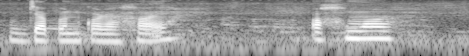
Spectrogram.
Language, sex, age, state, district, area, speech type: Assamese, female, 45-60, Assam, Goalpara, urban, spontaneous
